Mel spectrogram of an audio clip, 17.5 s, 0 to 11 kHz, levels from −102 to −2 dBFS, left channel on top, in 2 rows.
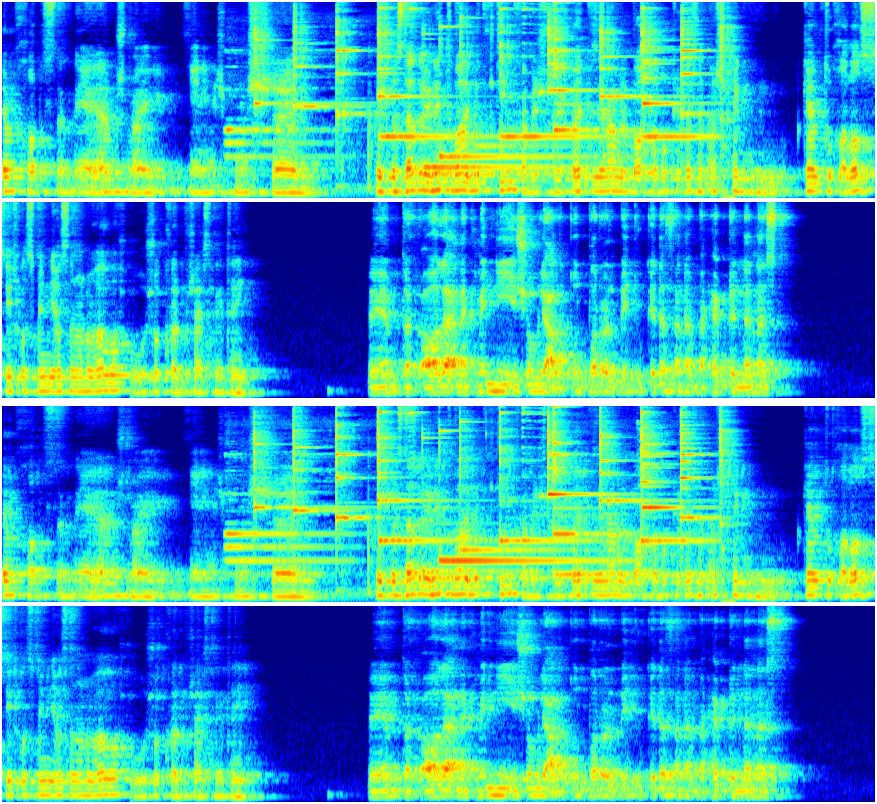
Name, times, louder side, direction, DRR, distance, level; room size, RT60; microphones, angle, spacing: voice 1, 0.0-3.1 3.7-11.2, left 1 dB, 70° left, -1 dB, 1.5 m, -31 dB
sound 1, 2.2-7.2, right 3 dB, 30° right, 2.2 m, -27 dB
voice 2, 12.4-16.5, left 2 dB, 40° left, 2 dB, 2.4 m, -32 dB
13.5 x 13.5 x 4.4 m, 0.63 s
head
